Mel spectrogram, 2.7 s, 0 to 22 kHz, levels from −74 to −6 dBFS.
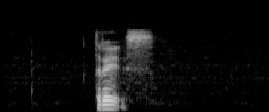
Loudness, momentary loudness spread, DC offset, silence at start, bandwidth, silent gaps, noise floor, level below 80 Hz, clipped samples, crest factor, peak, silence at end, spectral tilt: -24 LUFS; 13 LU; under 0.1%; 0.95 s; 11 kHz; none; -62 dBFS; -76 dBFS; under 0.1%; 24 dB; -4 dBFS; 1.15 s; -3 dB/octave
